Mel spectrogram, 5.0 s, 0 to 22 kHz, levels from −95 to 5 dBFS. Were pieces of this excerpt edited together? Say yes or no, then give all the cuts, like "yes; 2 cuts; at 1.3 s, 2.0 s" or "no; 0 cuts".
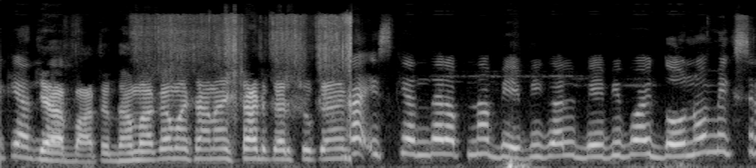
yes; 1 cut; at 2.3 s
